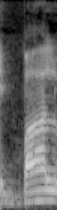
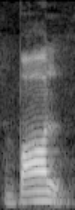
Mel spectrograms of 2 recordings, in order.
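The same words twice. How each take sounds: First: बाल with a long unrounded "aa"; open आ vowel. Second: बॉल with open rounded "aw", drawn out; rounded ऑ vowel. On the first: Teacher contrasting word meanings, बाल with an open "aa". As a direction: say बाल as "baal", lips unrounded. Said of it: "जैसे बाल बोलेंगे". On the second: Teacher contrasting word meanings, बॉल with a rounded "aw". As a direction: say बॉल slowly like English "ball". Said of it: "उच्चारण में अंतर के कारण". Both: Shown as a demonstration.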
